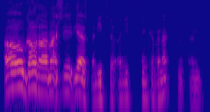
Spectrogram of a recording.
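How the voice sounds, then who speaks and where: A man's voice: mid-range voice, lively intonation, quick pace, fairly bright tone, dry recording. A man chatting casually as a voice actor guest on a podcast. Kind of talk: casual chat.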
